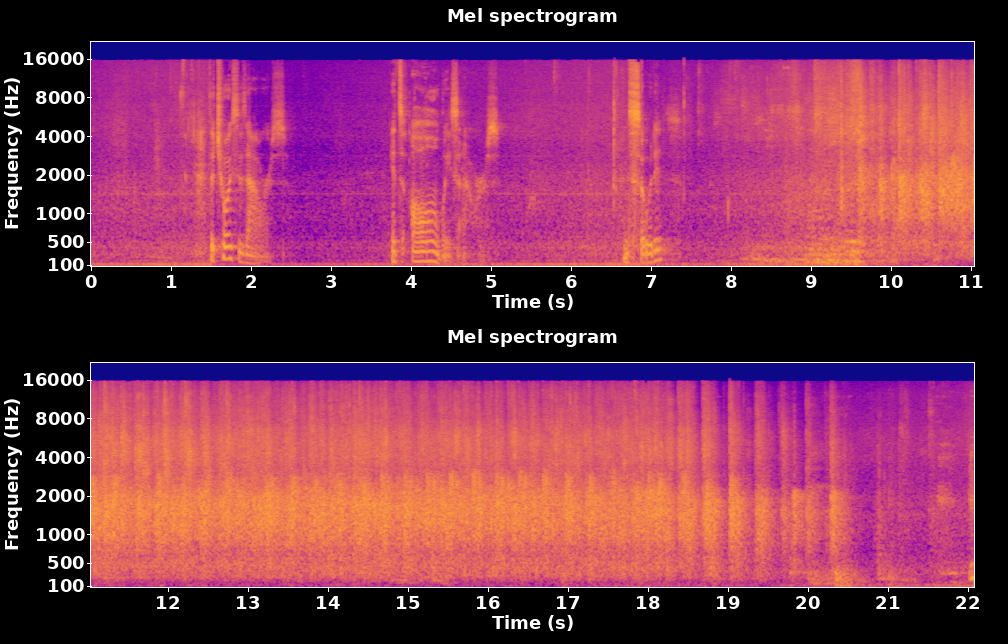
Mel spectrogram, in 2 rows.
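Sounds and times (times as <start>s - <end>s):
audience clapping: 8.8s - 20.7s.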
